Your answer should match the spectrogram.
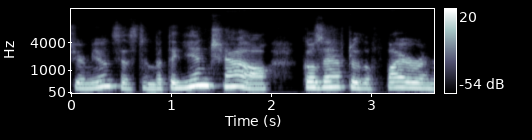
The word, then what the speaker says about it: Yin Qiao: Now, the formula that goes with Gan Mao Ling sometimes is Yin Qiao, and it can be spelled Q-I-A-O or C-H-I-A-O. Sometimes Qi is spelled Q-I and sometimes Qi is C-H-I, but it's Yin Qiao.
